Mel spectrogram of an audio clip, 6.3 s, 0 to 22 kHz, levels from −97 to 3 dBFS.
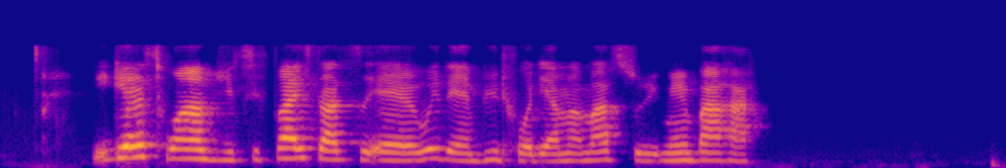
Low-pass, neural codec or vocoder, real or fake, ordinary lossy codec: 7.2 kHz; codec, 16 kHz, 2 kbps, X-Codec, HuBERT features, trained on general audio; fake; none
